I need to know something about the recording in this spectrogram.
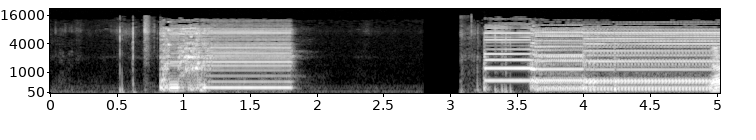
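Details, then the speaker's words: Williams Space Shuttle pinball, System 9 CPU board under repair, sound test with known-good CPU and ROMs fitted: short bursts of harsh electronic tones, silence, then garbled noise as the sound cuts out; board still crashing, fault elsewhere. "as you can hear it's crashing away so I've put know good CPU from my board in um and we've got know good ROMs that we're using"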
